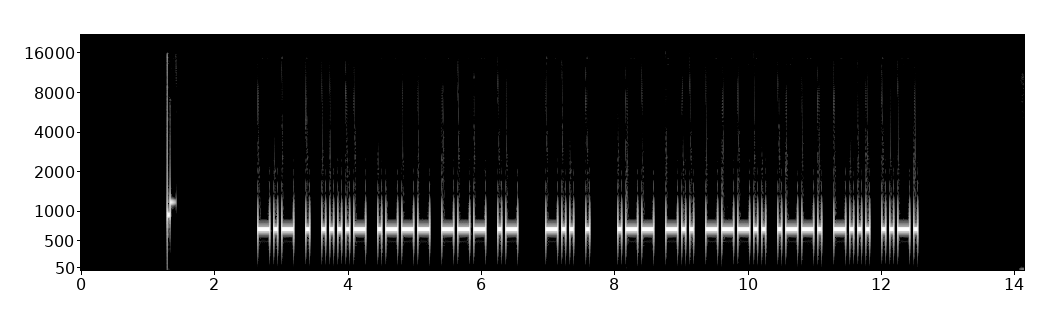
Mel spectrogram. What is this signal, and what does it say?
Morse code, heard as a keyed tone, about 20 wpm, 700 Hz. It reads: KE4JOA DE WD8PBF
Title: USA Callsign DE Callsign - 6 Characters - 20wpm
